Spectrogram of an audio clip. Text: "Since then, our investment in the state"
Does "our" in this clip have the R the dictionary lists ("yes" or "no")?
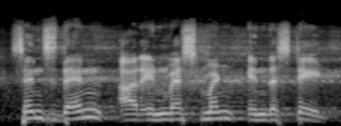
yes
